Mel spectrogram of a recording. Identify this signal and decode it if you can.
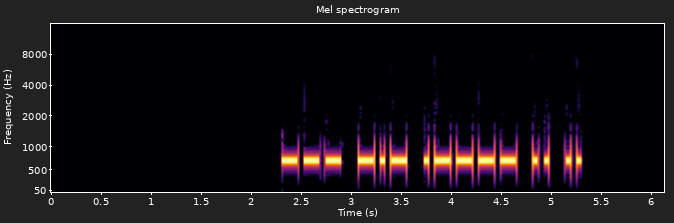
Morse code, heard as a keyed tone, about 22 wpm, 700 Hz. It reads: OK1II
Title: DXCC-100 Call Signs - 5 Characters - Repeated 3x - 22wpm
